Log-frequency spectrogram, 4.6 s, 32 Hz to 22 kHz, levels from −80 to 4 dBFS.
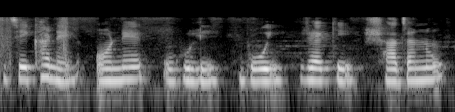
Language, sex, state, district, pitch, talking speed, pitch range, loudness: Bengali, female, Tripura, West Tripura, 205 Hz, 65 wpm, 200-220 Hz, -18 LUFS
